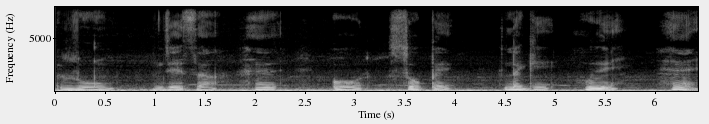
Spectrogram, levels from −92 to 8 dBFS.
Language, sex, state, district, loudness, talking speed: Hindi, male, Rajasthan, Jaipur, -17 LUFS, 75 wpm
